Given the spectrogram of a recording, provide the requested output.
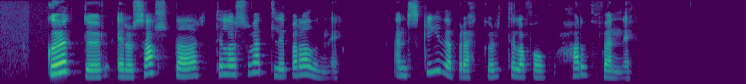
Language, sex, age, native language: Icelandic, female, 30-39, Icelandic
